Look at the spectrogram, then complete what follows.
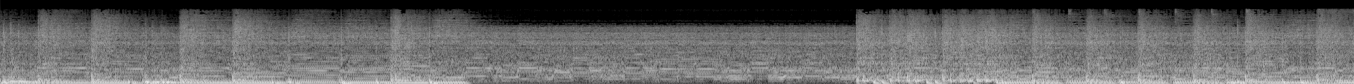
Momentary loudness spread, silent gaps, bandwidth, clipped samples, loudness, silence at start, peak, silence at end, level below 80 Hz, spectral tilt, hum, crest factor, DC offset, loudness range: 7 LU; none; 14 kHz; under 0.1%; -15 LUFS; 0 s; 0 dBFS; 0 s; -20 dBFS; -4.5 dB/octave; none; 14 dB; 0.3%; 5 LU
